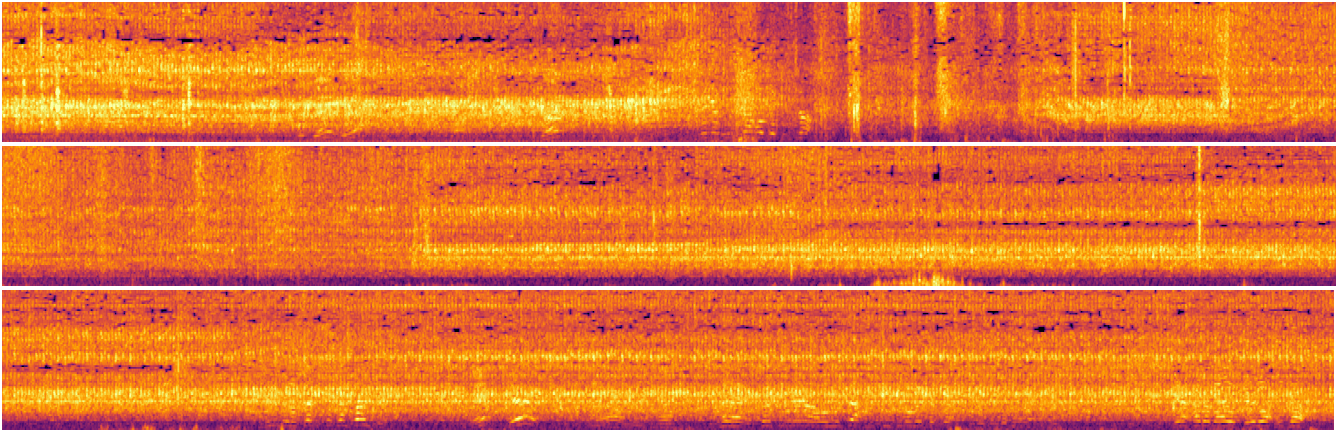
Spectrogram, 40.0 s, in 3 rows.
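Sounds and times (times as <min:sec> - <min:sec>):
low rumble: 0:00.0 - 0:24.2
vehicle engine idling: 0:00.0 - 0:40.0.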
